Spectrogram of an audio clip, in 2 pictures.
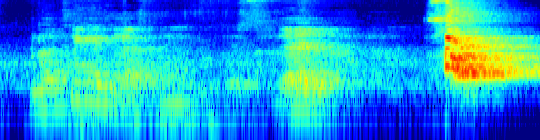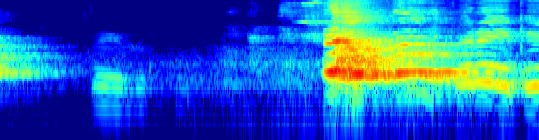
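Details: Very young beagle puppy, scared of a remote control car it is meeting for the first time. Soft human talk comes first, then two loud, harsh, scratchy barks about two seconds apart.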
